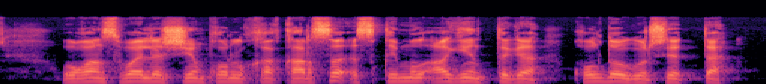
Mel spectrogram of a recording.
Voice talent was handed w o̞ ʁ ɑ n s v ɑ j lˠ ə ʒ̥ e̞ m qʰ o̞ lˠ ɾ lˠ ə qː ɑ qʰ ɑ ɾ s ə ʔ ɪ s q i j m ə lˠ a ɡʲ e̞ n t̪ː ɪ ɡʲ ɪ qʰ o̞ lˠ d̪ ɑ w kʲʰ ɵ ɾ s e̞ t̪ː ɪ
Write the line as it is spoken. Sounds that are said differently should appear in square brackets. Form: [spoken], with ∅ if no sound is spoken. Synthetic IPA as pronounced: w o̞ ʁ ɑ n s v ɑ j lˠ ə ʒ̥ e̞ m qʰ o̞ [∅] ɾ lˠ ə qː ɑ qʰ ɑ ɾ s ə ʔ ɪ s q i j m ə lˠ a ɡʲ e̞ n t̪ː ɪ ɡʲ ɪ qʰ o̞ lˠ d̪ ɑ w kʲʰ ɵ ɾ s e̞ t̪ː ɪ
